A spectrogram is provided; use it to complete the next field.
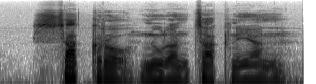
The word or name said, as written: sakronoolantsaknian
